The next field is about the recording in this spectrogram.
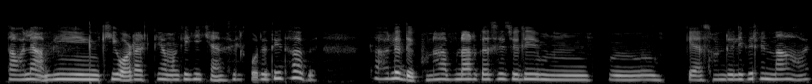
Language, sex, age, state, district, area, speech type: Bengali, female, 18-30, West Bengal, Jalpaiguri, rural, spontaneous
